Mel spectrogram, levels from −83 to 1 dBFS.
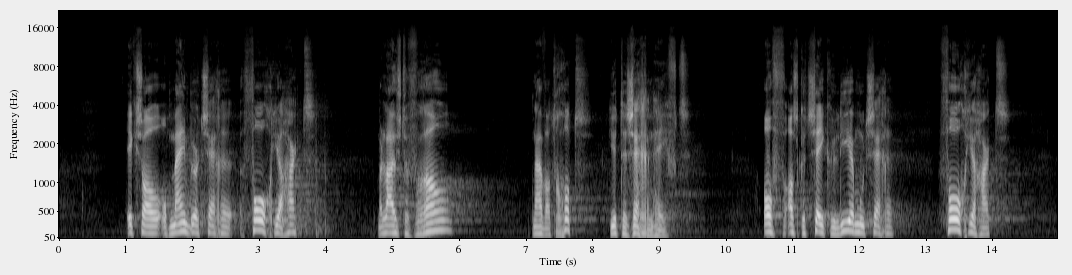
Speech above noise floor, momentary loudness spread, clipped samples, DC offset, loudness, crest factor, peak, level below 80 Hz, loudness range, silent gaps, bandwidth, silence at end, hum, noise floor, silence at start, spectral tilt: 46 dB; 16 LU; under 0.1%; under 0.1%; -22 LUFS; 20 dB; -4 dBFS; -52 dBFS; 4 LU; none; 14 kHz; 0.75 s; none; -67 dBFS; 1 s; -6 dB/octave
